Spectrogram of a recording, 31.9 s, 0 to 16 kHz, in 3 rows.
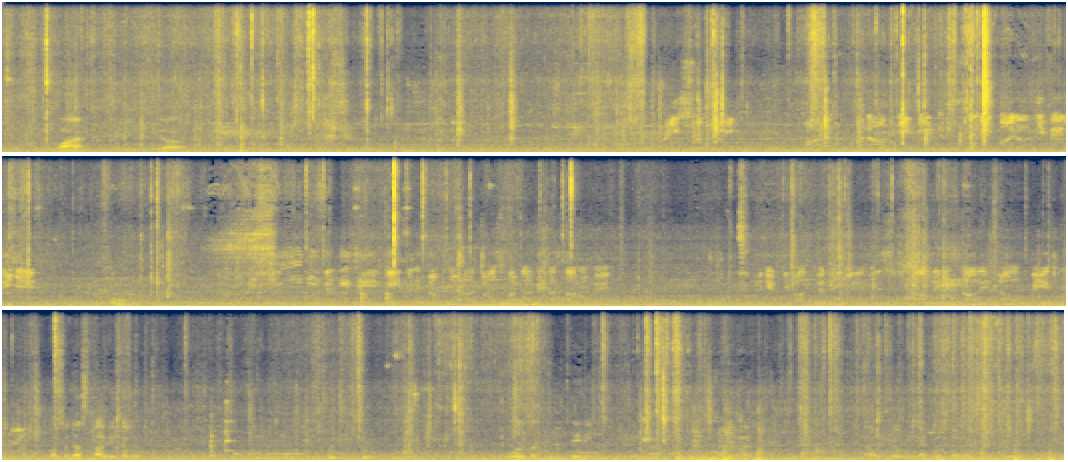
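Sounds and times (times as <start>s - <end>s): constant hum: 0.0s - 31.9s
train running gear rumble: 0.0s - 31.9s.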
